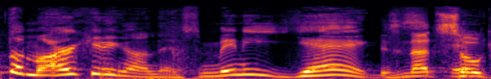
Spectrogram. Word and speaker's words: Yeg: Mini Yegs. If you're not hearing Ryan pronounce it, it's like Y E G.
